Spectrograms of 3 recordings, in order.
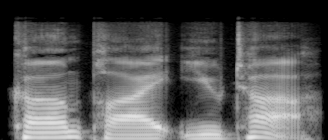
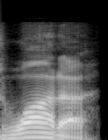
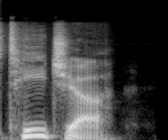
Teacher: don't stress the R at the end. We let it disappear into a soft ah sound. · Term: non-rotic R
